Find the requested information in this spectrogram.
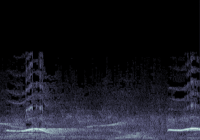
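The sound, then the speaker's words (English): Birds sing in a quiet, car-free, tree-lined alley on an island: two short, bright whistled chirps, one near the start and one near the end, with a softer wavering note between them. “There are no cars here on a quiet tree-lined alley on the island of Gulangyu in Xiamen, just birds.”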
